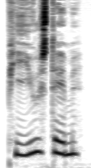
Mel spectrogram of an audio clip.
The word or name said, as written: pibestemme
